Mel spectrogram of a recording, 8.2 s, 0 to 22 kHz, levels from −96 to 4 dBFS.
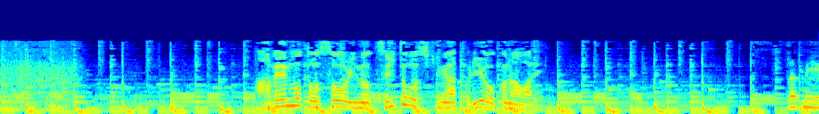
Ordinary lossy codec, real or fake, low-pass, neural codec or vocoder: MP3, 24 kbps; real; 7.2 kHz; none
